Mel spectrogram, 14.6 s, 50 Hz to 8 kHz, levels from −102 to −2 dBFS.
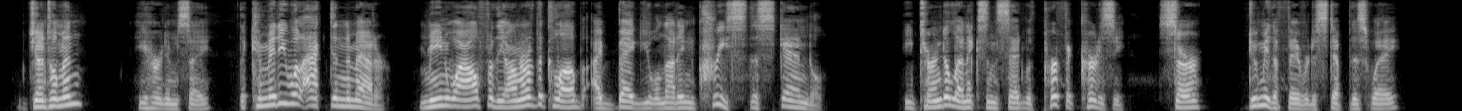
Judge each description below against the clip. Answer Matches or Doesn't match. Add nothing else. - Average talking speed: Matches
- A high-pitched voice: Doesn't match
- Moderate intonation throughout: Doesn't match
